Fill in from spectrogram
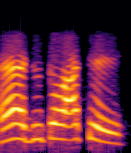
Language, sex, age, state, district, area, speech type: Bengali, female, 60+, West Bengal, Hooghly, rural, conversation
